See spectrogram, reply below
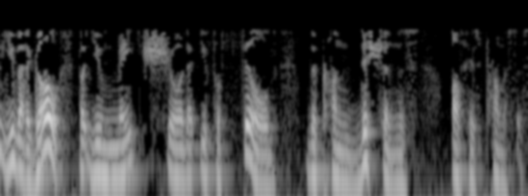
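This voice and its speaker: Male preacher, earnest and emphatic, raspy breathy tone, lo-fi phone-like recording. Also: mid-range voice. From grew up in England, Australia and the US. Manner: earnest, rising to emphatic, frequent restarts. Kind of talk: sermon.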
